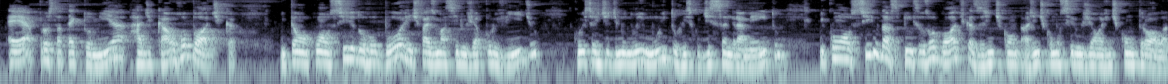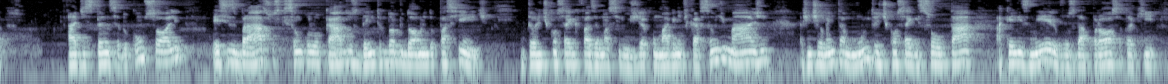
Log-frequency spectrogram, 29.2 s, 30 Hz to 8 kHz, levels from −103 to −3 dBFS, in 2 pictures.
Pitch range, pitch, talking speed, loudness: 110-130 Hz, 120 Hz, 170 wpm, -19 LUFS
